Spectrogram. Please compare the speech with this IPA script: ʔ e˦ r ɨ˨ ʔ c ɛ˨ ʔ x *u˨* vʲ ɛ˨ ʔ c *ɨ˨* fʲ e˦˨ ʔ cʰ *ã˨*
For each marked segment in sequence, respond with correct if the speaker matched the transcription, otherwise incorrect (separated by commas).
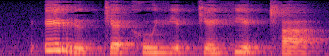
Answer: correct, incorrect, incorrect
